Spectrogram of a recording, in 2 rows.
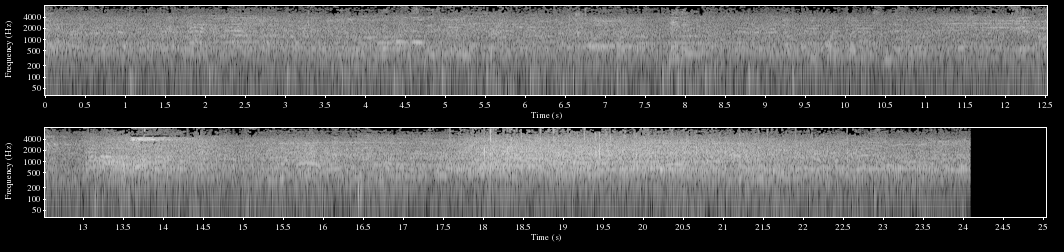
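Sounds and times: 
crowd at a sports event: 0.0s - 24.1s.

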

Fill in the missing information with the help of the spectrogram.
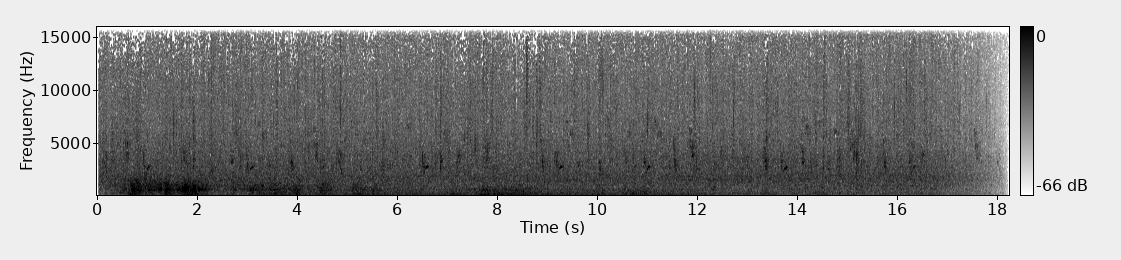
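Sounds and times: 
light rain: 0.0s - 18.2s
distant low thunder: 0.3s - 16.7s
birds: 0.5s - 5.4s, 6.5s - 8.0s, 8.8s - 12.4s, 13.3s - 16.8s, 17.4s - 18.1s.

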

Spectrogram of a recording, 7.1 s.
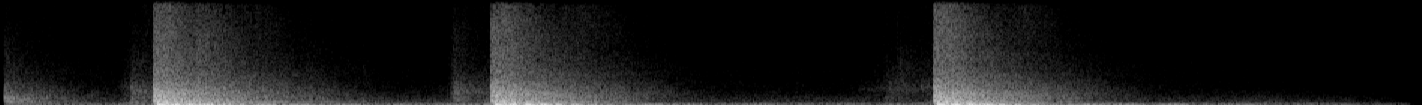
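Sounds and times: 
bathroom stall door impact: 0.0s - 3.4s, 4.6s - 5.5s.

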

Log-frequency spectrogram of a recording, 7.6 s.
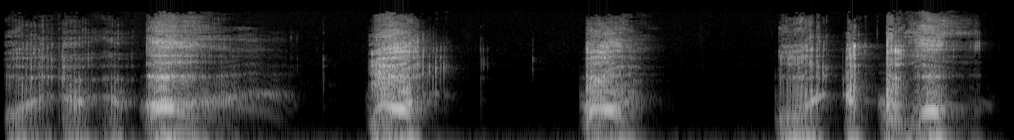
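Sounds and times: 
large creature grunting in pain: 0.0s - 2.2s, 2.8s - 3.4s, 4.4s - 4.9s, 5.8s - 7.4s.

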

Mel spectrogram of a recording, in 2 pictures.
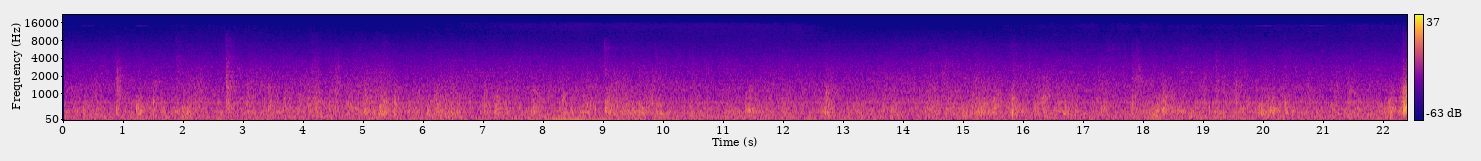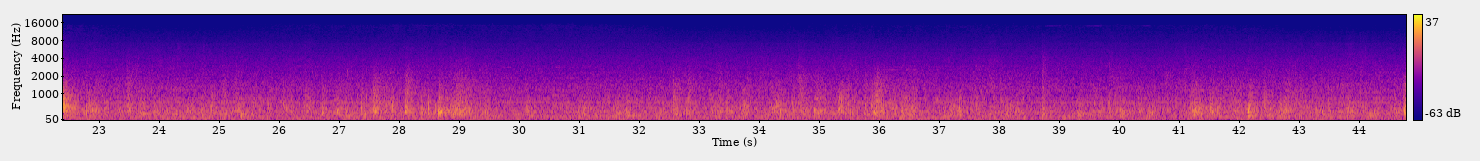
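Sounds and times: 
gigantic industrial tumbler operating: 0.0s - 44.7s.

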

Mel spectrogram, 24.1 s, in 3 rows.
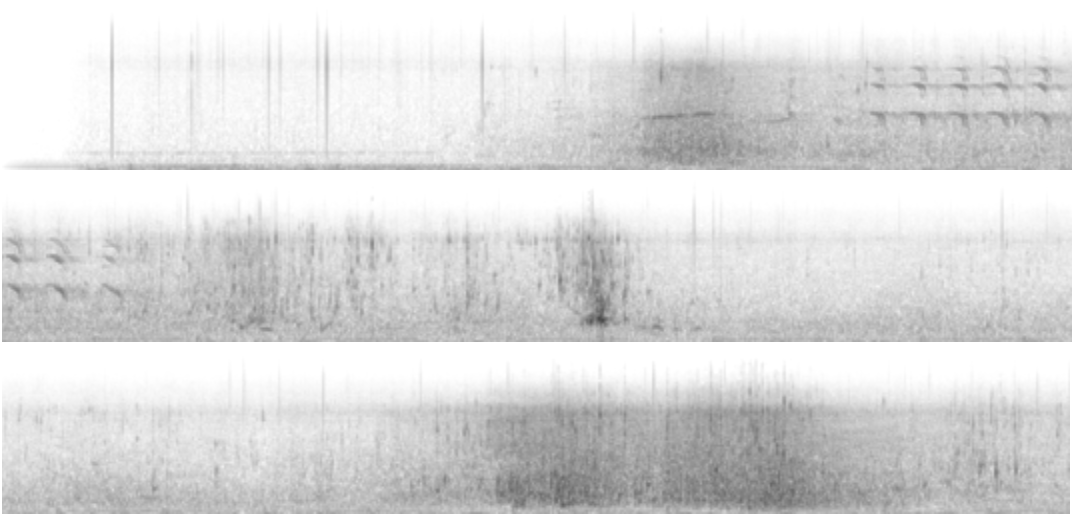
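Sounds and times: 
sea lapping round rocks: 1.1s - 24.0s.

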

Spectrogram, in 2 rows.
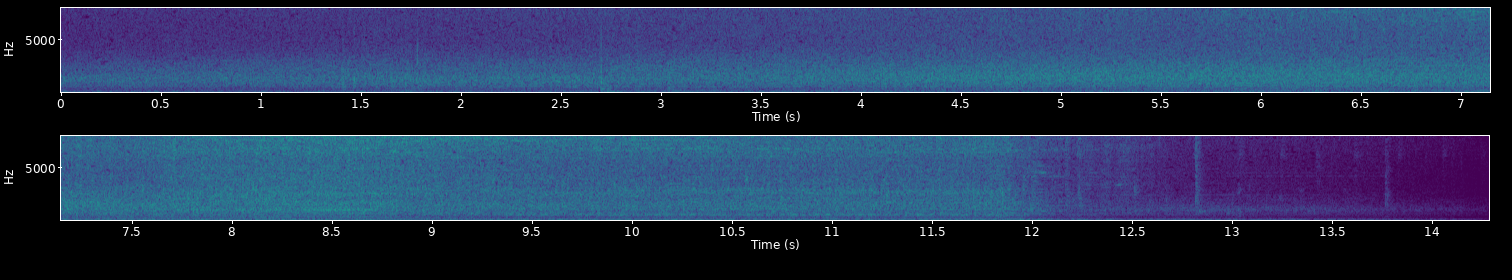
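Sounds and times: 
Highlander car driving up slowly and stopping: 0.2s - 13.9s.

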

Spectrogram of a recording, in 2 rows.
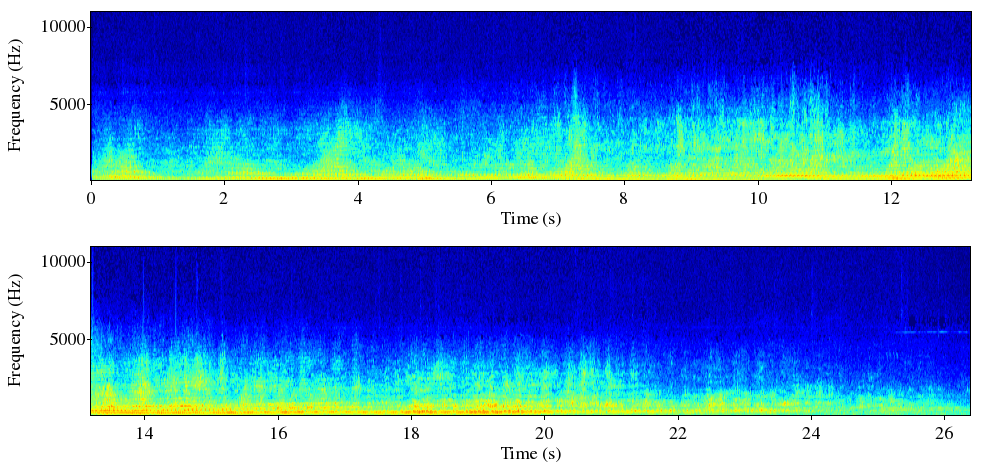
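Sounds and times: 
de Havilland DH82A Tiger Moth aircraft passing: 0.0s - 26.3s.

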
